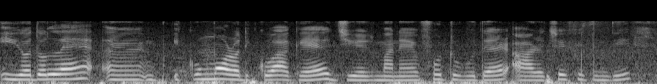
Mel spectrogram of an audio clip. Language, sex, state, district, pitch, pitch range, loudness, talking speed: Chakma, female, Tripura, Dhalai, 220 Hz, 200-235 Hz, -17 LUFS, 135 wpm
